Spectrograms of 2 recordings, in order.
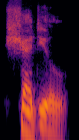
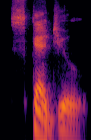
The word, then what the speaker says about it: schedule: up in this country i say the word schedule meaning my timetable he says it schedule the american american to me yes the american pronunciation so when i'm talking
